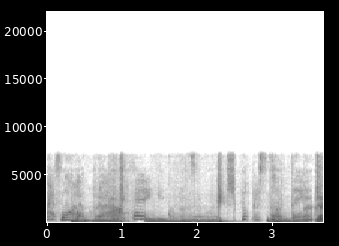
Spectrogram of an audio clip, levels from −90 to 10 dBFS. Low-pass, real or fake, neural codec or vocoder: 7.2 kHz; fake; codec, 24 kHz, 1.5 kbps, HILCodec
